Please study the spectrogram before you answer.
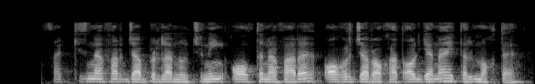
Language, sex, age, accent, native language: Uzbek, male, under 19, Farg'ona, Uzbek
